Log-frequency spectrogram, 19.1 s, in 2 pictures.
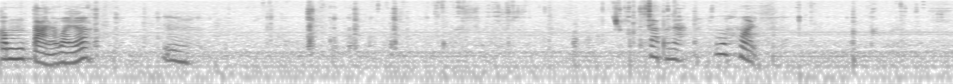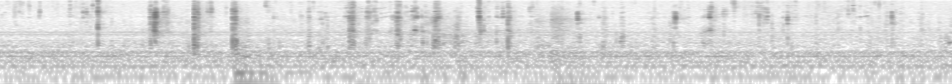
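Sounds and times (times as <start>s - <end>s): person chewing crunchy food: 2.6s - 6.5s, 7.9s - 19.0s.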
